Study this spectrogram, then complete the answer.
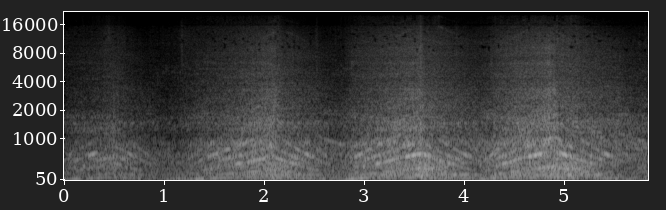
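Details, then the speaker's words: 2008 Freightliner Sprinter 3.0L after replacing a defective crank sensor that caused a P0335 crank-no-start: engine pulls up smoothly in three even rev swells and settles back, no misses or knocks; repair confirmed, normal revving. "so that's good the engine now runs okay so this is fixed right there"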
